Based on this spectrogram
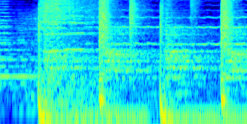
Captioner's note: chanting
